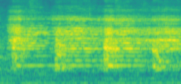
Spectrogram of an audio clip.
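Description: A novelty sound greeting card playing a short, tinny tune through its small speaker once it is opened. The tune is a string of repeated notes about every half second, some of them dog-like bark sounds that bend in pitch.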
